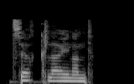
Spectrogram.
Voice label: "zerkleinernd", German; adjectives

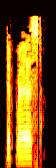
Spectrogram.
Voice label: "depressed", english; adjectives

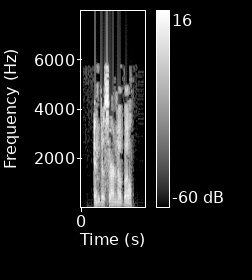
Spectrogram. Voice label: "indiscernible", English; adjectives

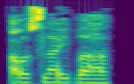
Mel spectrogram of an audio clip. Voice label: "ausleihbar", German; adjectives

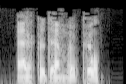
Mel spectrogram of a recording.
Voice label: "academical", english; adjectives

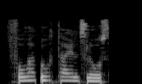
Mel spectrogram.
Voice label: "vorurteilslos", German; adjectives

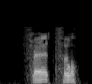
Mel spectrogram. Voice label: "fretful", English; adjectives

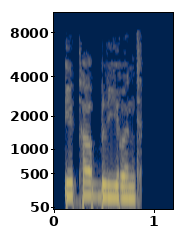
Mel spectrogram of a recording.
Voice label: "etablierend", German; adjectives

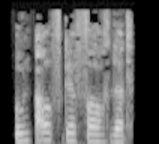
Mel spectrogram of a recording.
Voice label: "unaufgefordert", German; adjectives

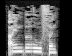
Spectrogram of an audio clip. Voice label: "einberufen", german; adjectives

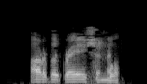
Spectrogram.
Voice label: "arbitrational", English; adjectives

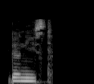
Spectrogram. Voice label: "geniest", German; adjectives

